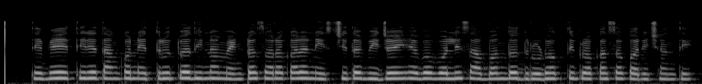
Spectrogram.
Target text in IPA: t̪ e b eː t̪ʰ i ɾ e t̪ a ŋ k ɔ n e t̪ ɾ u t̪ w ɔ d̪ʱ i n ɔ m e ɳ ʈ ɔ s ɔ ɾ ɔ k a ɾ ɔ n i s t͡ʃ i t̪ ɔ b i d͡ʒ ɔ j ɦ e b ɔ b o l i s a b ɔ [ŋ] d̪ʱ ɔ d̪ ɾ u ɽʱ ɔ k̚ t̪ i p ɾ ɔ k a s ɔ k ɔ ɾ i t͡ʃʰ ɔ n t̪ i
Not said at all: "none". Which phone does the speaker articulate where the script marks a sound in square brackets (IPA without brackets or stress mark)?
n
